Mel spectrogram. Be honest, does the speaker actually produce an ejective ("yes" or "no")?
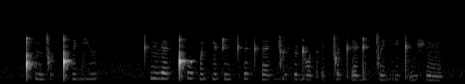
yes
